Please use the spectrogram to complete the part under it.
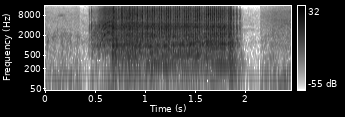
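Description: A power drill drives a screw into a wooden goat trough without a pilot hole, one loud continuous whirring burst of about a second and a half, close by, with a brief follow-on buzz.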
